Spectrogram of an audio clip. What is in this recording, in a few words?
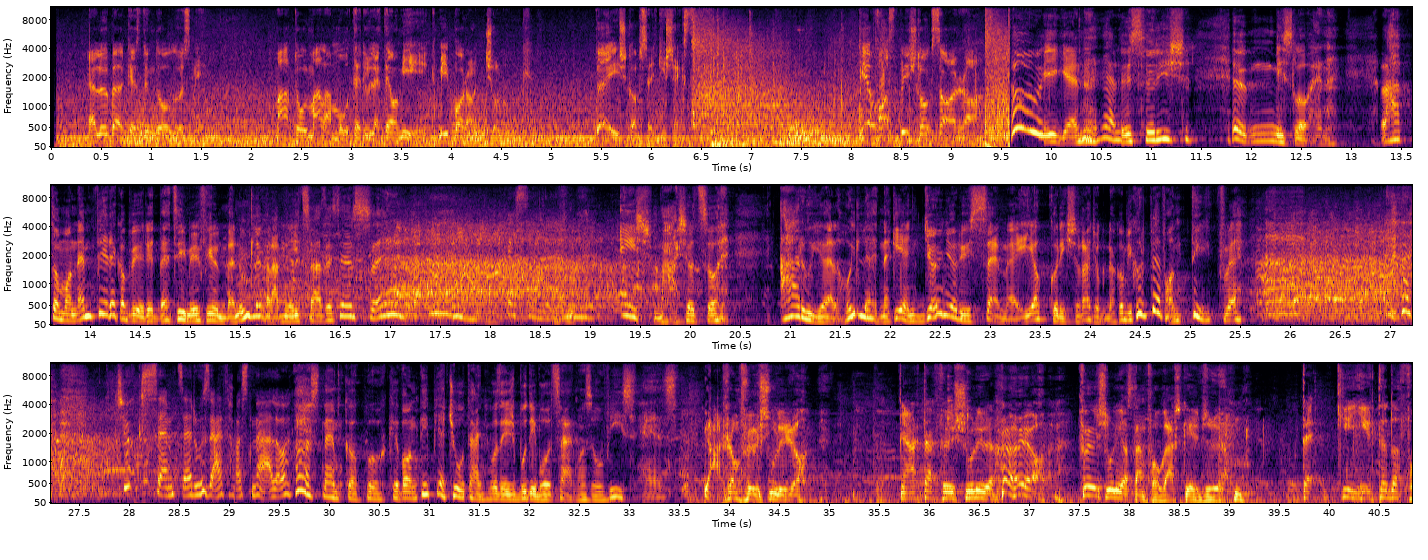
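doblaje, Hungarian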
